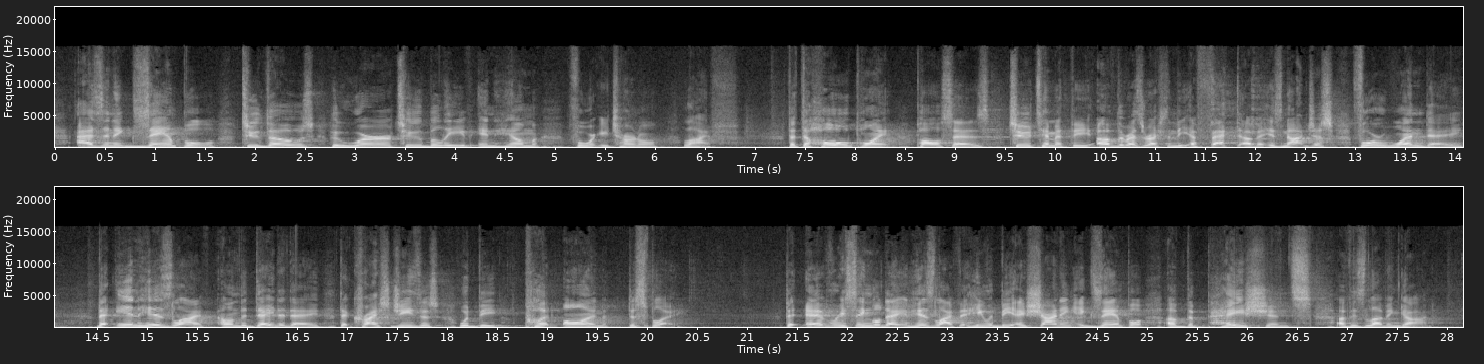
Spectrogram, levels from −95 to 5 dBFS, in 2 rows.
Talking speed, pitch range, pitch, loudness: 155 wpm, 145-195 Hz, 165 Hz, -15 LUFS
